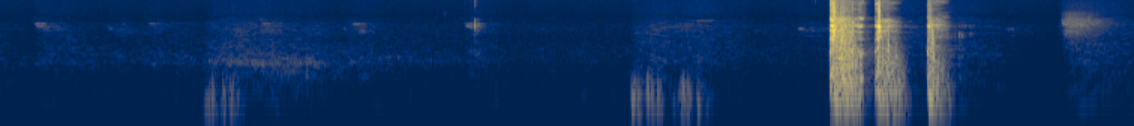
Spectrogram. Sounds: Cough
